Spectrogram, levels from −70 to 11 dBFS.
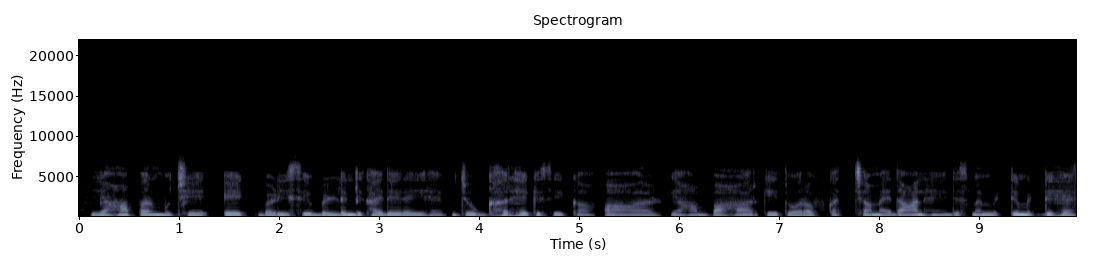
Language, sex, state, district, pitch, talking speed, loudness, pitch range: Hindi, female, Chhattisgarh, Raigarh, 145 Hz, 160 wpm, -31 LUFS, 140-150 Hz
